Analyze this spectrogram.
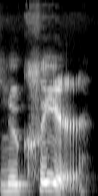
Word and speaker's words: nuclear: And by the way, it's clearly pronounced nuclear, not nuclear.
